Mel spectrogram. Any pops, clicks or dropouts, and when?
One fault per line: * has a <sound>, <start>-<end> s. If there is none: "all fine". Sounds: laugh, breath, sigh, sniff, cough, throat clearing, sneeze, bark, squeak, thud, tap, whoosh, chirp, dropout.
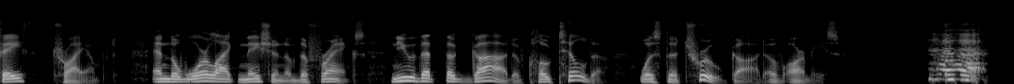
* has a laugh, 9.3-9.9 s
